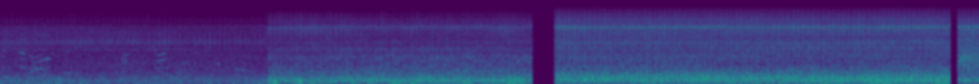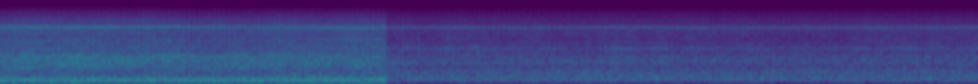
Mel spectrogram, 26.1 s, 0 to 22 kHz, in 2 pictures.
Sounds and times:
Helicopter: 0.0 - 26.1
Outside, rural or natural: 0.0 - 26.1.

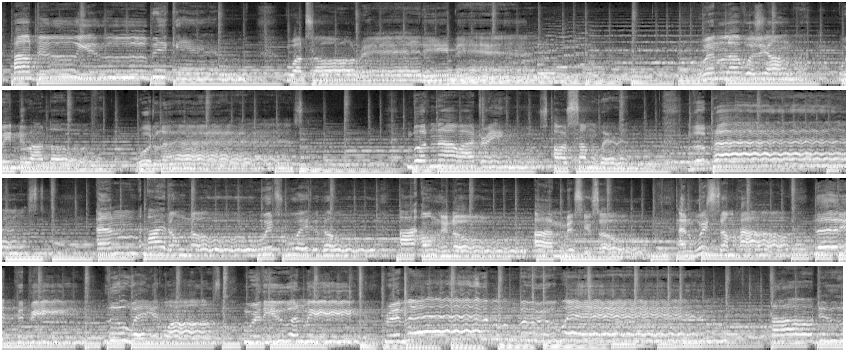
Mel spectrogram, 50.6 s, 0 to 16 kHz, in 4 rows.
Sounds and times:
Tender music: 0.0 - 50.6.

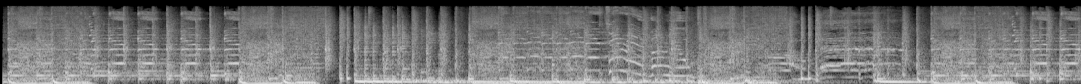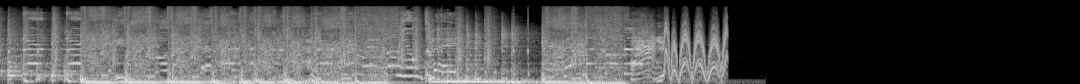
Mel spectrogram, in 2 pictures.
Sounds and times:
Drum: 0.0 - 18.2
Drum kit: 0.0 - 18.2.

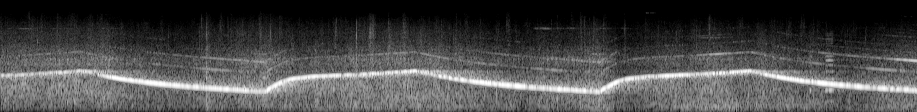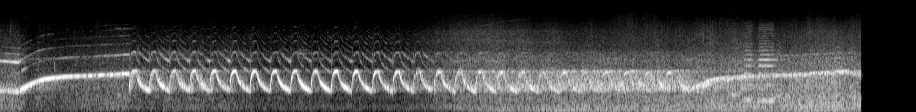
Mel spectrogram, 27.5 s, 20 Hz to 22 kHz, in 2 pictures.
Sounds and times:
Ambulance (siren): 0.0 - 26.7.

